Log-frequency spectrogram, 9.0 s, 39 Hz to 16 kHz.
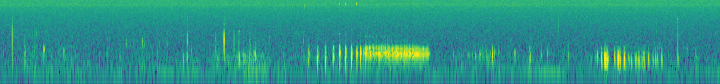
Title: my starving stomach Growling still have not eaten it's been 3 days and 4 hours no food so 76 hours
